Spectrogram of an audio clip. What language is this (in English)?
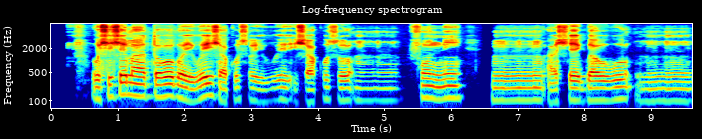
Yoruba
